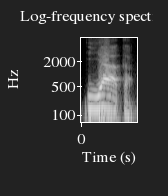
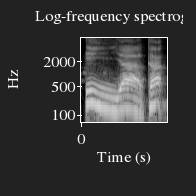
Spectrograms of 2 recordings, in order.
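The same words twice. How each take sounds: First: The y sound is short, single. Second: The y sound is held long, doubled. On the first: To your sunlight. The speaker calls it wrong. "jangan dibaca iyaka" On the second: Only to you. The speaker calls it right. "iya-nya dua"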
